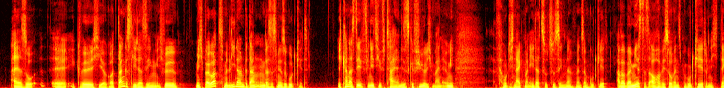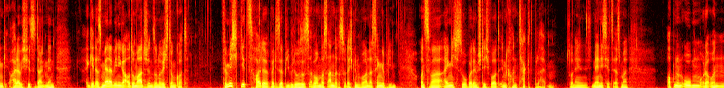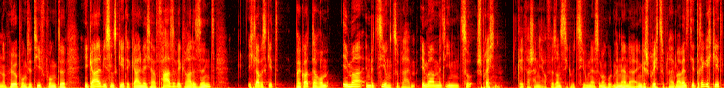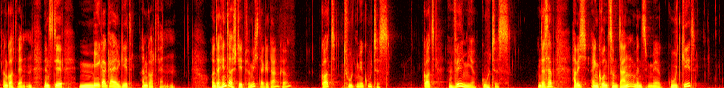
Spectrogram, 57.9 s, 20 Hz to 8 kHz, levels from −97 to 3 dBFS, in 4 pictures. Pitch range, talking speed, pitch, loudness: 110-140 Hz, 215 wpm, 125 Hz, -18 LUFS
